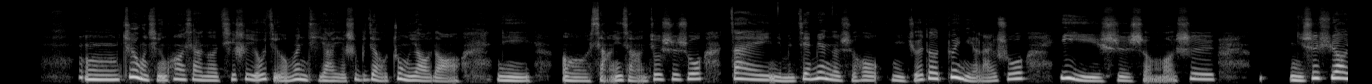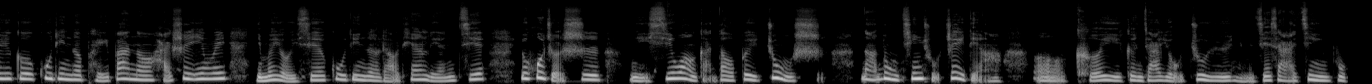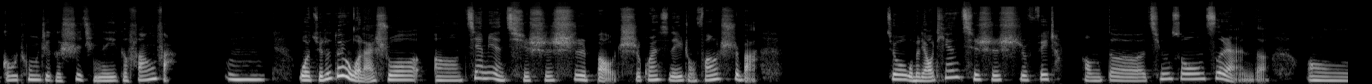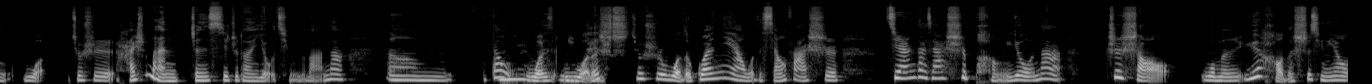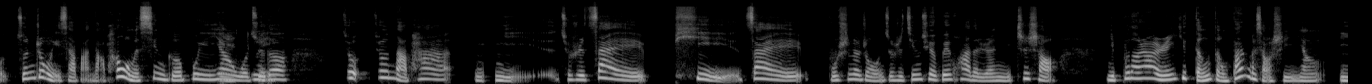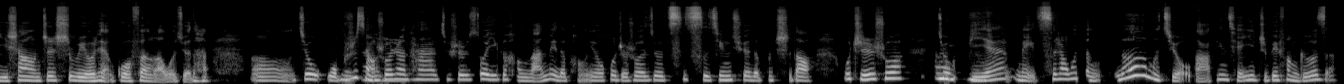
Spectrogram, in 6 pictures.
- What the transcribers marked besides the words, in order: other background noise; distorted speech; tapping; laughing while speaking: "点"; laughing while speaking: "得？"; stressed: "那么"
- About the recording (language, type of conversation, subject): Chinese, advice, 当好友经常爽约或总是拖延约定时，我该怎么办？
